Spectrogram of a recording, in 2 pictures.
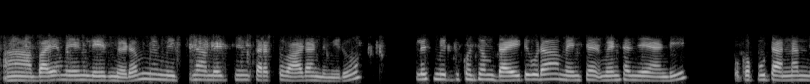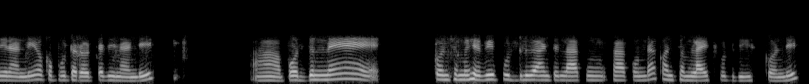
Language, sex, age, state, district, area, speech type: Telugu, female, 30-45, Telangana, Jagtial, urban, conversation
